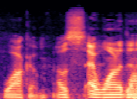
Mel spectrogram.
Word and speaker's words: Wacom: I've asked the guys by the way it's pronounced Wacom I was I wanted to know yeah and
